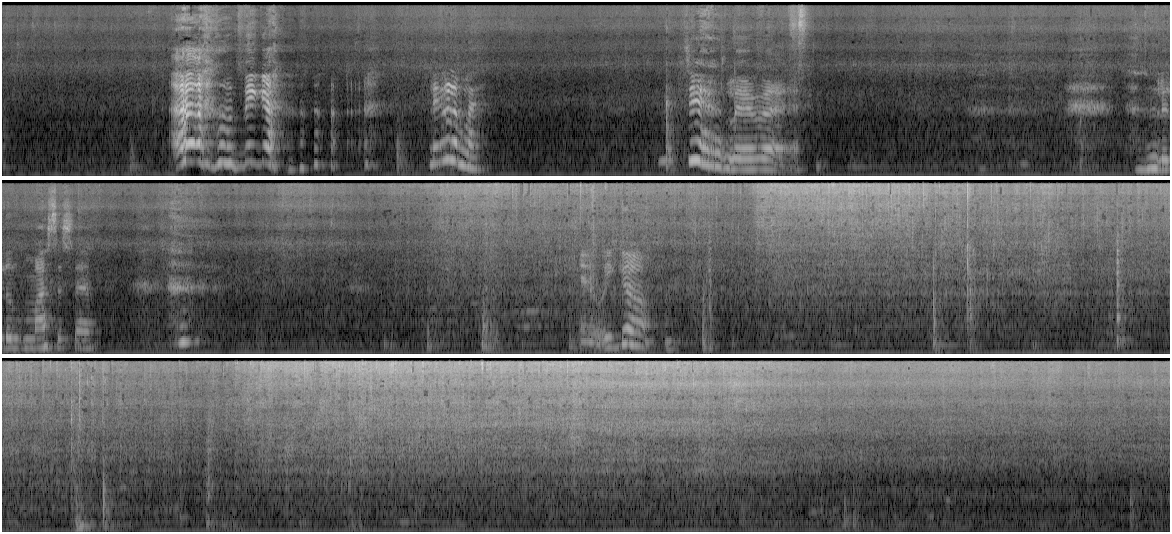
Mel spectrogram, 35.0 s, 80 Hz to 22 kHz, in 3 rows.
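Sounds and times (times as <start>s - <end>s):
food sizzling in a pan: 11.8s - 35.0s.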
